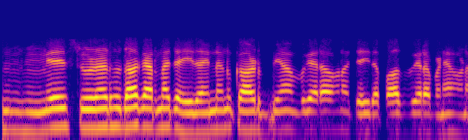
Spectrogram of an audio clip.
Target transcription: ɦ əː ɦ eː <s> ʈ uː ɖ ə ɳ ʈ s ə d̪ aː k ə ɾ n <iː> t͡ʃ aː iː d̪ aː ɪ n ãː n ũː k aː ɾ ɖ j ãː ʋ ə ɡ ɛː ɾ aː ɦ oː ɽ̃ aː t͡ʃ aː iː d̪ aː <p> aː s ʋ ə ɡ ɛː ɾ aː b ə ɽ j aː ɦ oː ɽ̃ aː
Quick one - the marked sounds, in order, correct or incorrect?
correct, incorrect, correct

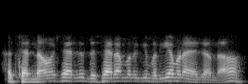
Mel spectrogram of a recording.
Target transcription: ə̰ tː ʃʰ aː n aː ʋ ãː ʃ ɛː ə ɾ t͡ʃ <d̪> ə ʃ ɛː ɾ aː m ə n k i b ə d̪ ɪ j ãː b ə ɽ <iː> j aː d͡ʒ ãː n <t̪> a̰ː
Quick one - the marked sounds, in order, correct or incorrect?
correct, incorrect, incorrect

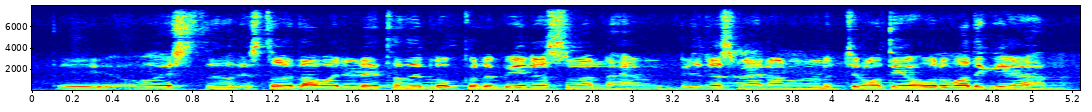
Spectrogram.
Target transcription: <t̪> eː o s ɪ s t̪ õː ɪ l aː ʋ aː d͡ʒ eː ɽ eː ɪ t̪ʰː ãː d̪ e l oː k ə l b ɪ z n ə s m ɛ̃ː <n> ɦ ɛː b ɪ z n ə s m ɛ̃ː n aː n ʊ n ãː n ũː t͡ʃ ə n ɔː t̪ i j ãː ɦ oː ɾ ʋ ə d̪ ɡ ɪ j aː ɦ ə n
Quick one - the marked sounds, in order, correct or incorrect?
correct, correct

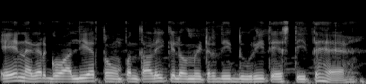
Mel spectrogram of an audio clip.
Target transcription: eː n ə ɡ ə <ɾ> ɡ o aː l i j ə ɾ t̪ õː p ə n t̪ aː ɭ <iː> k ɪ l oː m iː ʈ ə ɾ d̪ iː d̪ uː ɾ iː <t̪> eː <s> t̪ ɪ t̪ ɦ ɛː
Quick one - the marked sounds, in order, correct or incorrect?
correct, correct, correct, correct

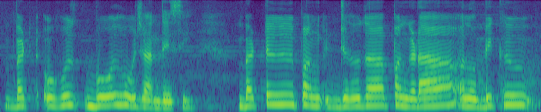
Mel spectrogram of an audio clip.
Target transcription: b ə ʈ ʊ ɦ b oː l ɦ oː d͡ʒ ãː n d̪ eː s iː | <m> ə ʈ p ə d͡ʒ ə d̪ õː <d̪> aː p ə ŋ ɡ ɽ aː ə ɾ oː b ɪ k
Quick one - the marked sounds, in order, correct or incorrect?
incorrect, correct

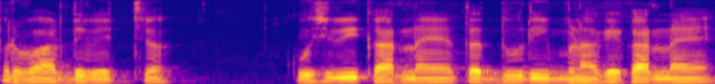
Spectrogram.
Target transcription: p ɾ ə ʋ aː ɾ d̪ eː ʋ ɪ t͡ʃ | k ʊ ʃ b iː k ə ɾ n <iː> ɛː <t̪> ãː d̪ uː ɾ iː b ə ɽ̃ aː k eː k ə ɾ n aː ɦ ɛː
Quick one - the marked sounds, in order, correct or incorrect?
incorrect, correct

